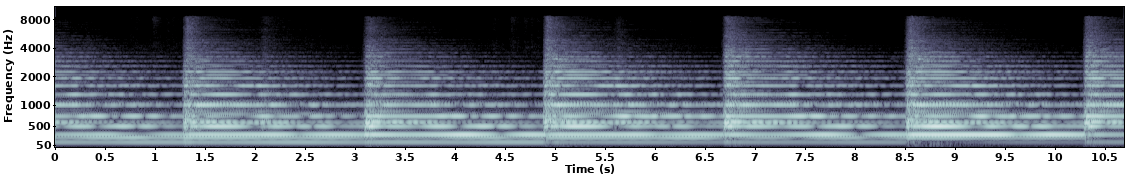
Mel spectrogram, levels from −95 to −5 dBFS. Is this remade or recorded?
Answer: recorded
